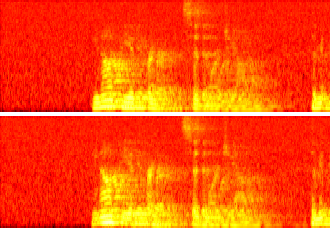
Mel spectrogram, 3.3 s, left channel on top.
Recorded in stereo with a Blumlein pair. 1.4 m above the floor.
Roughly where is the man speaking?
Ahead right.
